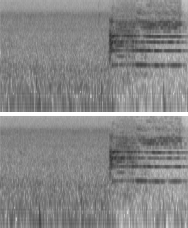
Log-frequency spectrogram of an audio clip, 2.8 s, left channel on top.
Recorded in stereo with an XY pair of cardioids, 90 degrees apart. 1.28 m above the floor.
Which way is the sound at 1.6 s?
50° left.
